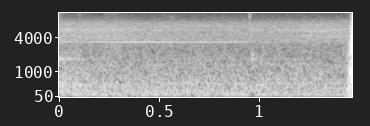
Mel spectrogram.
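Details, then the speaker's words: Known-good starter relay from 2001–03 Ford Escape/Mazda Tribute, bench-tested by powering pins 85 and 86 from a battery: one sharp crisp click as the coil energizes; normal relay operation. "and you'll hear this thing click. Hopefully you can hear it. Let me put it closer to the camera, if I can. Anyway, that's what a good relay should sound like."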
